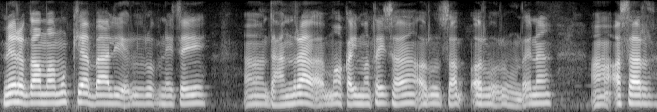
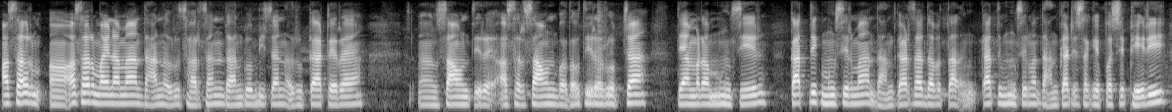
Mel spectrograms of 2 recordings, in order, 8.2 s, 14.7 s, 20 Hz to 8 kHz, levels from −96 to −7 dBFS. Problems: none marked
